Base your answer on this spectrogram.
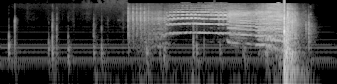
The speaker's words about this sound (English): You knocked it over, didn't you? No, I did not. Come on. It was the wind.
